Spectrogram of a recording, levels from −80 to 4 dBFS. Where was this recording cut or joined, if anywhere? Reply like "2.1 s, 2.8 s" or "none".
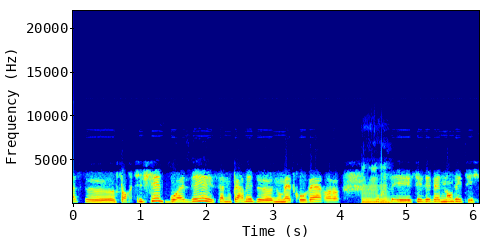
1.3 s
